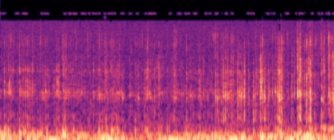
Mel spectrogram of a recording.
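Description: An orange, palm-sized silicone scrubber pad with short bristles, soft, flexible and solid, is scratched and tapped with fingertips and nails. It gives a quiet, rapid, irregular patter of dull low thumps mixed with crisp, bright scratching. The scratching grows busier and sharper in the last couple of seconds.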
